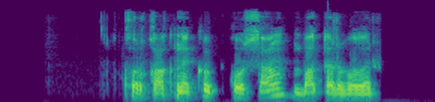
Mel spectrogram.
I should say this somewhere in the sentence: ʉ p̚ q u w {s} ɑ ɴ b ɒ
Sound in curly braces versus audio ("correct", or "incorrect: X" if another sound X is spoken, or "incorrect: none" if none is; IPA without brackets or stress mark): correct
